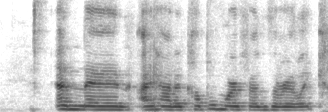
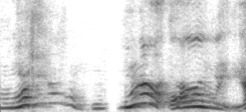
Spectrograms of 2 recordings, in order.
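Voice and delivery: incredulous; 9 semitones higher, 5 dB louder, slower than usual. Retold or imitated. Stunned by eighth grade gossip.

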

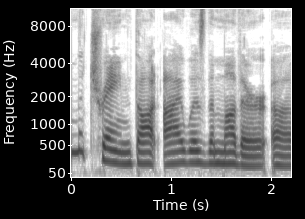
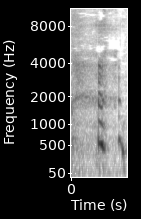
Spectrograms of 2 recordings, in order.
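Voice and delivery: embarrassed laugh. Real, not acted. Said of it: "I cannot say that word".

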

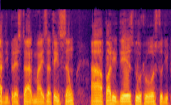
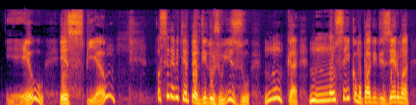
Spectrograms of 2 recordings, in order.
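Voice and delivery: frantic high denial, rising to a squeal; panicked squeaky voice; 10 semitones higher than usual. A narrator's reading. Pettigrew denies in panic.

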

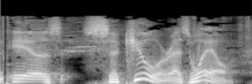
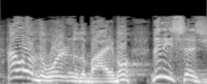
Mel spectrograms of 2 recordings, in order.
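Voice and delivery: usual speaking voice

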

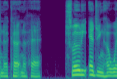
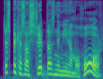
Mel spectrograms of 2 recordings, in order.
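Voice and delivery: louder, higher indignant retort; affronted; 7 semitones higher, 7 dB louder than usual. A narrator's reading. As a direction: snap back, offended. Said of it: "genuinely affronted".

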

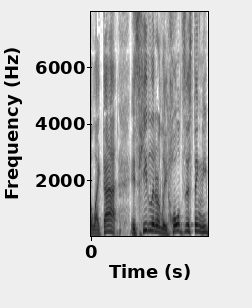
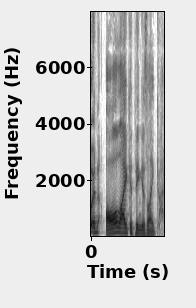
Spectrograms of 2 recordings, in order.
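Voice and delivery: ordinary talk

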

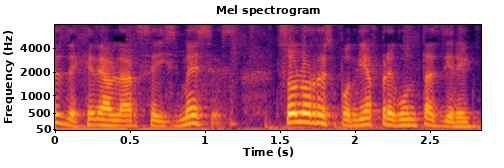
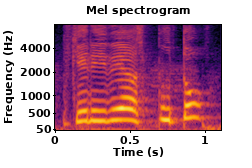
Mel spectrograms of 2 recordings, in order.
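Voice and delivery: reto burlón, mucho más agudo; reto desafiante; 10 semitones higher than usual. Pretend. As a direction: suelta el reto como quien provoca. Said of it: "y yo te diga". (desafío burlón en voz aguda)

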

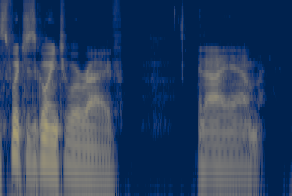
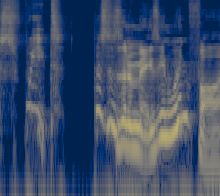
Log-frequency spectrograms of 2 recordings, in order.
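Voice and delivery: mock delight; 13 semitones higher, 3 dB louder than usual.

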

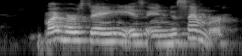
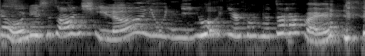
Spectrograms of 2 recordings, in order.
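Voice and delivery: higher put-on scammer accent, broken English; fake scammer accent; 7 semitones higher than usual. Friends mocking a scam caller, high fake accent. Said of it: "fake accent".

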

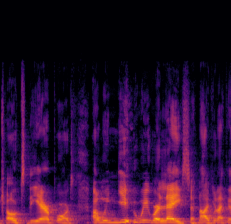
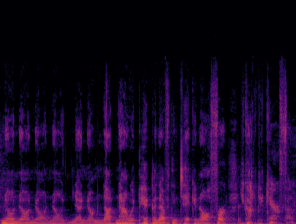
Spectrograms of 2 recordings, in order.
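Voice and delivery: much softer worried mother; mother's hushed warning; 6 semitones lower, 17 dB quieter, faster than usual. Retold or imitated. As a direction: hush it like a fretting mum. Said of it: "She goes".

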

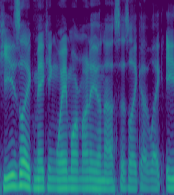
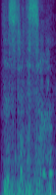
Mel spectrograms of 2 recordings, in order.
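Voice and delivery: whispered; 8 dB quieter than usual. Pretend. Whispered ASMR line.

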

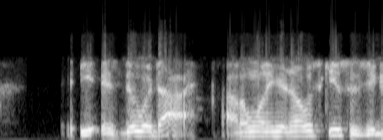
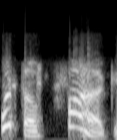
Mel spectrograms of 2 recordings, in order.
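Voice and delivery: a high, incredulous what the fuck; mock outburst from the owner's box; imitating Mark Davis; 7 semitones higher than usual. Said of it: "he was pissed".

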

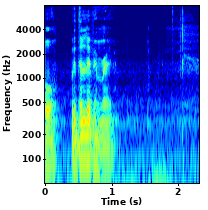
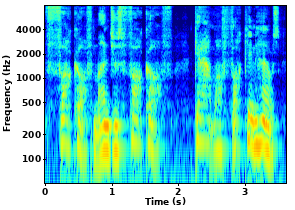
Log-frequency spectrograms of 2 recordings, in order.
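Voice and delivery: higher-pitched frantic warning, words tumbling; panicky druggie; 5 semitones higher than usual. Retold or imitated. Druggie with bat warning armed intruder, high panicky voice. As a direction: imitate a jumpy stoner waving a bat. Retold druggie telling him off.

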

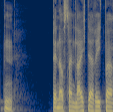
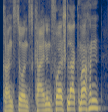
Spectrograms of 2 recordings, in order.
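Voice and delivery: impatient; 4 semitones higher, 3 dB louder than usual. A narrator's reading. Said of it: "sagte der König ungeduldig".

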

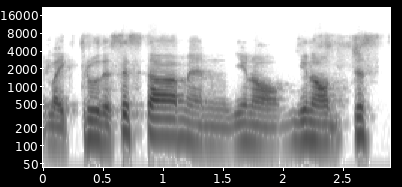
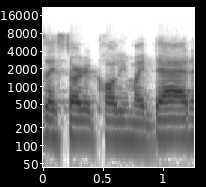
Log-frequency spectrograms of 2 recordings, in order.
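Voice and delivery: ordinary talk

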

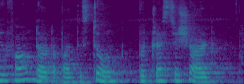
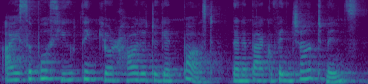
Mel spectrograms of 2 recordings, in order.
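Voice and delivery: usual speaking voice

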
